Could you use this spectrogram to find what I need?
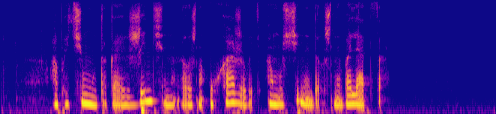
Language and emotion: Russian, angry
